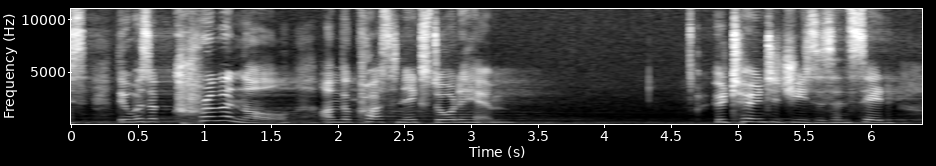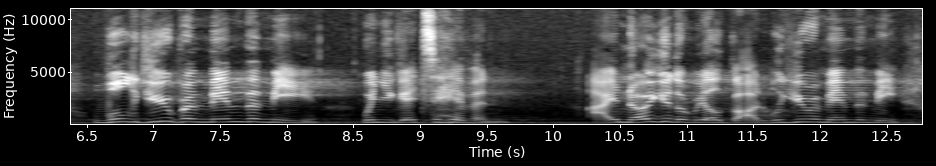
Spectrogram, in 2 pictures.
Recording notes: Recorded live on Sunday the 7th November 2021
